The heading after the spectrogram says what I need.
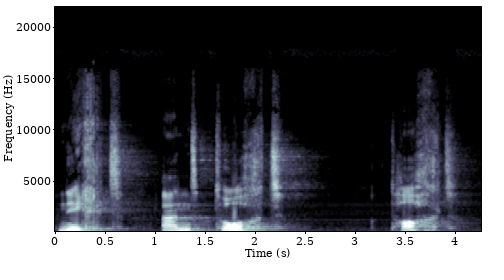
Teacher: You also get, finally, the loss of ch, so the voiceless velar fricative in words like night and taut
